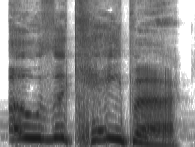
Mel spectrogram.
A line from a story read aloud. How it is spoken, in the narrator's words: he roared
